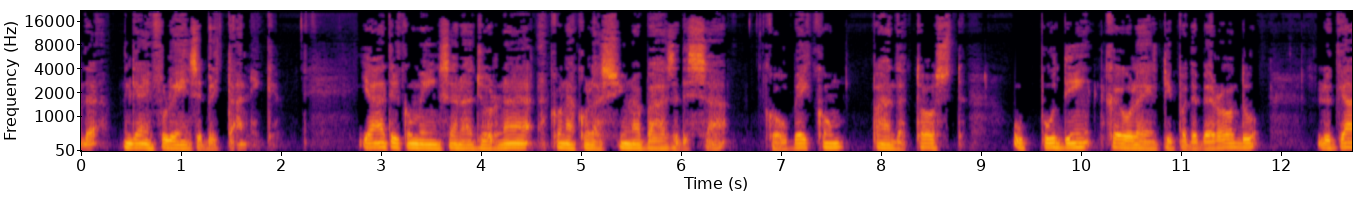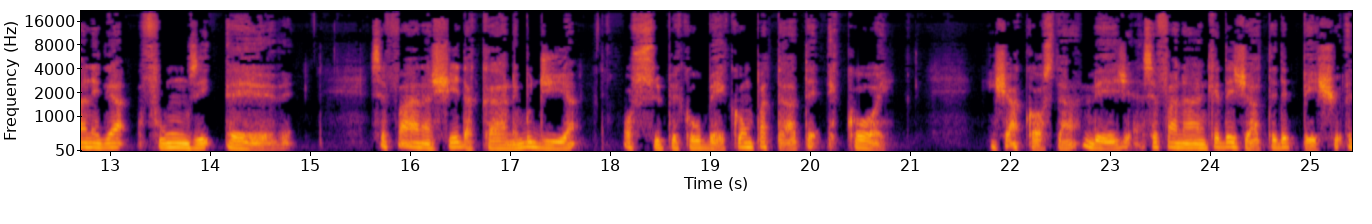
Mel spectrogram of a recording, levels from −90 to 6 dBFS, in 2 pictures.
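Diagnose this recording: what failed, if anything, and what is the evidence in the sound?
Throughout the speech the sound is swirly and hollow, with a watery smear around consonants and blurred attacks, more degraded than a single encode at this quality would leave, even though content still reaches about 20.1 kHz. The stage is the codec: this is likely generation loss, the audio having been decoded and re-encoded around four times, which fits AAC-LC at 64 kbit/s. Each pass requantises on a shifted frame grid, so noise and spectral holes accumulate.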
